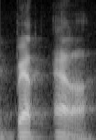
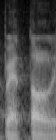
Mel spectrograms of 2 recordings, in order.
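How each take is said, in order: First: The name is said in the original Hebrew way. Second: The name is said with an Indonesian accent. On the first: "sebenarnya teks aslinya Bet-El" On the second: "karena logat Indonesia Bethel"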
